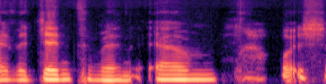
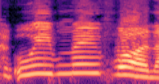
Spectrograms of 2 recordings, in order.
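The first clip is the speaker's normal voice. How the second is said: amused; 13 semitones higher, 3 dB louder, slower than usual. Real, not acted. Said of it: "I giggle to myself".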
